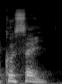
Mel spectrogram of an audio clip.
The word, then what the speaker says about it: Kosei: On dit comment son nom du coup, Kosei ou Kosei? Je crois que c'est Kosei. Kosei, okay. Je crois qu'on Kosei. Le prononce en commun S.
